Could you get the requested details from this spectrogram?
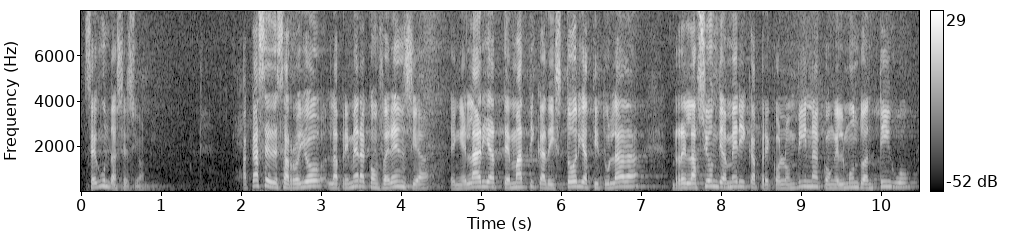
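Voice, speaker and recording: A man from El Salvador giving a formal welcome address as president of an international congress, telling the story in a measured, reflective way. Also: high voice. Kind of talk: formal speech. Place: large theatre hall. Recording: long hall reverb.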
